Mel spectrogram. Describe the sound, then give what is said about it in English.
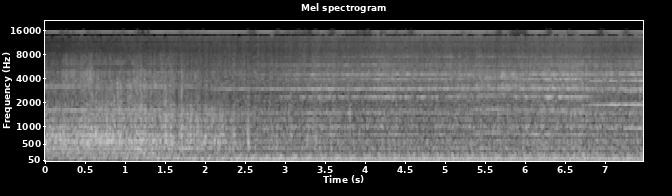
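A car drives along a deserted road at night, its engine giving a steady, loud, low rumble that holds evenly throughout. “on a deserted road, Skip's car headlights probe the darkness. He pulls off into a gravel parking lot.”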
